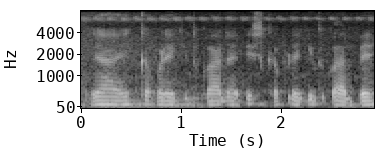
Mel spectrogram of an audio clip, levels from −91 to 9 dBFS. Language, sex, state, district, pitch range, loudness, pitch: Hindi, male, Maharashtra, Washim, 110-125 Hz, -19 LUFS, 115 Hz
